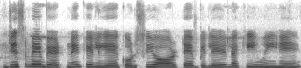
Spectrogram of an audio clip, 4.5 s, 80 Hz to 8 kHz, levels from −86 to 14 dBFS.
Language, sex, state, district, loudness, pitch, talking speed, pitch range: Hindi, female, Madhya Pradesh, Bhopal, -14 LUFS, 235 Hz, 130 wpm, 225-255 Hz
